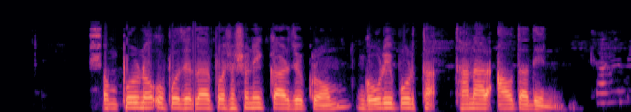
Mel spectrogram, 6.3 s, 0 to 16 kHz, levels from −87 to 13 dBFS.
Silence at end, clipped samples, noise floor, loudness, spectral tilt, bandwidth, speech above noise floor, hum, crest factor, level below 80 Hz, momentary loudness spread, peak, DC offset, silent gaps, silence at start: 0.25 s; under 0.1%; -36 dBFS; -14 LUFS; -8 dB/octave; 6.8 kHz; 22 dB; none; 14 dB; -54 dBFS; 10 LU; 0 dBFS; under 0.1%; none; 0.9 s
